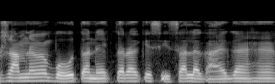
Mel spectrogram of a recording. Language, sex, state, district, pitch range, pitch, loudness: Hindi, male, Jharkhand, Ranchi, 140-150 Hz, 145 Hz, -16 LUFS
